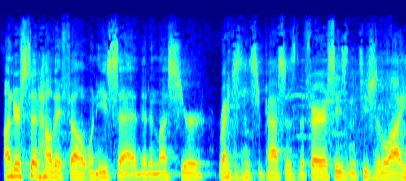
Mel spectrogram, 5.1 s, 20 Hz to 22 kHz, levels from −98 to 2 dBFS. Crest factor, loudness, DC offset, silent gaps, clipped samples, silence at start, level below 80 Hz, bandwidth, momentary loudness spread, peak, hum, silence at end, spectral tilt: 16 dB; -29 LUFS; under 0.1%; none; under 0.1%; 0.05 s; -72 dBFS; 14.5 kHz; 7 LU; -12 dBFS; none; 0 s; -5.5 dB/octave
